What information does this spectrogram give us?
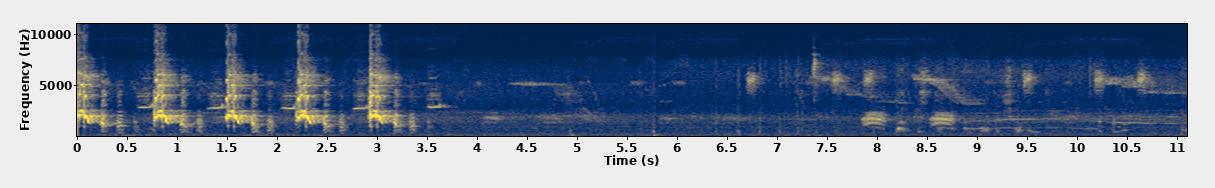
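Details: Grey francolin, called desi teetar, giving its lively call: four loud, harsh, ringing notes repeated quickly at an even pace, then quiet with faint chirps from other small birds in the background.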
